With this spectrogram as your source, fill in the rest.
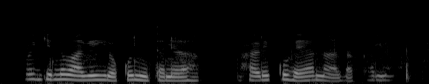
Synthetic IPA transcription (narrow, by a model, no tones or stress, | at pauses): moiɡenaβaɣeiɾɔkoɲitaneɾa | haɾekoɦɛanaːðakana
